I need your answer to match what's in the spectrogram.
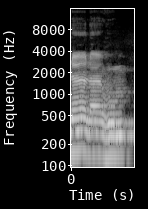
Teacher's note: ada Nun bertasydid maka kita dengungkan 100%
